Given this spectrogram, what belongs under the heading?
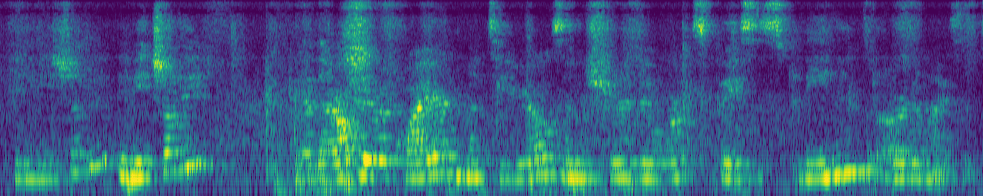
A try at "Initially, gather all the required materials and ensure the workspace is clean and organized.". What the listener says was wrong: Yeah, very good.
